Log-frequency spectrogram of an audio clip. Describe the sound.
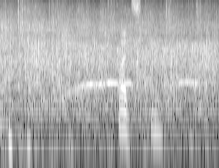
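Steady audience applause, a dense continuous patter of many hands clapping at even loudness, with a faint whistle or voice rising briefly through the middle.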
